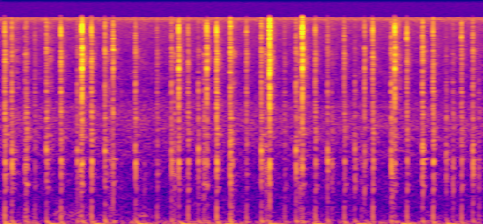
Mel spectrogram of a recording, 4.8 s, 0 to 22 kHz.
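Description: Fingernails rapidly tap the top shell of a small, hollow black plastic computer mouse held near the mic. Each tap is a quick, dry click with a hollow tone around 1 kHz and bright edges, dying away almost instantly. The taps come in an uneven, continuous patter at a quiet level.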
